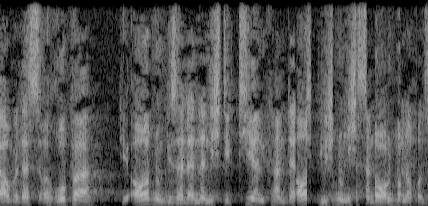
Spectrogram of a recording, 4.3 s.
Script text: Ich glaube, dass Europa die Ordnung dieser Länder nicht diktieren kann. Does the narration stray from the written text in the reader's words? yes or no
yes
